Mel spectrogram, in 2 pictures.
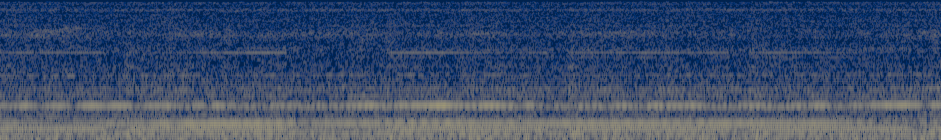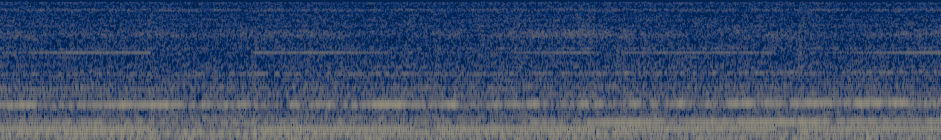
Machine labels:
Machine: slide rail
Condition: normal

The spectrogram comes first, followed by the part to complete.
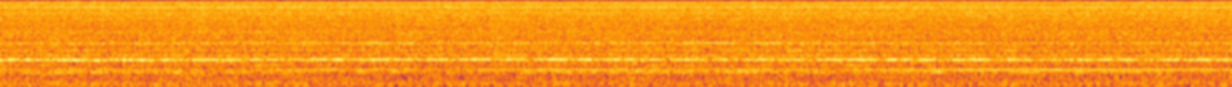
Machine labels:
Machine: fan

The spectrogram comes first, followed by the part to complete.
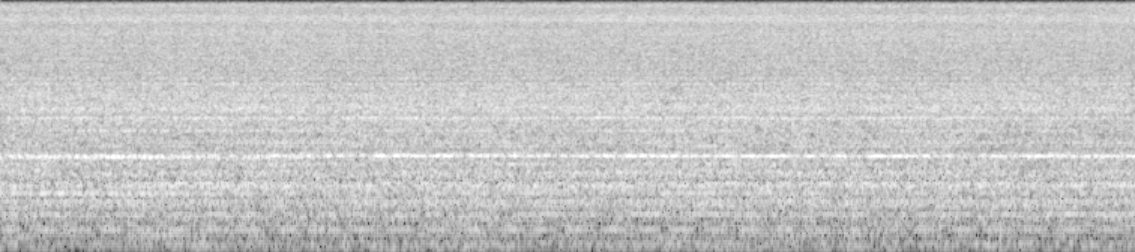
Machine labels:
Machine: fan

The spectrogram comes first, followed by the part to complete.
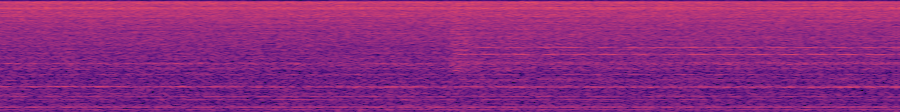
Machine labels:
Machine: fan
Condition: normal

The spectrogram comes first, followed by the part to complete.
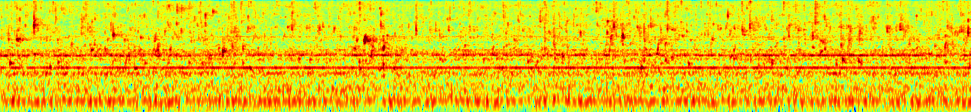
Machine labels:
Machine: pump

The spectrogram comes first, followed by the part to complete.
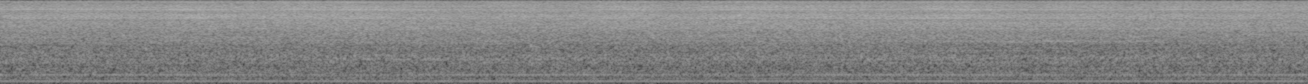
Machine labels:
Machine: pump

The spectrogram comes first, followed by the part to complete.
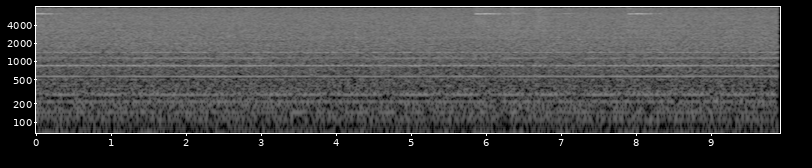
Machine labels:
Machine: fan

